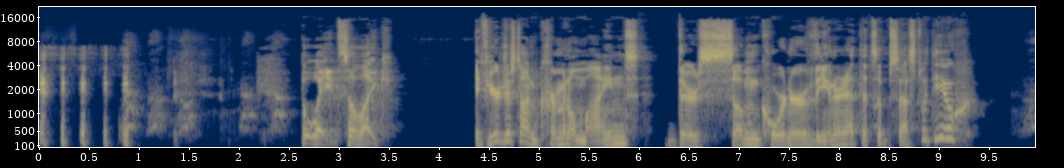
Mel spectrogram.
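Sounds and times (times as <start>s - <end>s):
speech: 0.0s - 0.5s, 2.6s - 3.6s, 4.4s - 9.4s
laughter: 0.0s - 1.9s
dog barking: 0.8s - 2.6s, 9.8s - 9.9s.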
